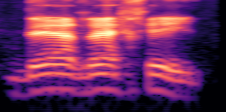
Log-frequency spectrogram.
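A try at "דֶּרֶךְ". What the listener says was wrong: But the shva tells us to stop with the ch. So it's derech. Just derech.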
